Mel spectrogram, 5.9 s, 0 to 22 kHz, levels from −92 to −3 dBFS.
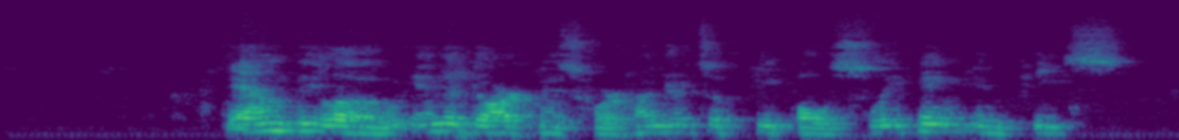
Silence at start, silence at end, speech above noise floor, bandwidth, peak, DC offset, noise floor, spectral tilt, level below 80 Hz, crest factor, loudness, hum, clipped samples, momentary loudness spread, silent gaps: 1.15 s; 0.3 s; 45 dB; 13.5 kHz; -18 dBFS; under 0.1%; -81 dBFS; -6.5 dB/octave; -76 dBFS; 20 dB; -37 LUFS; none; under 0.1%; 14 LU; none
